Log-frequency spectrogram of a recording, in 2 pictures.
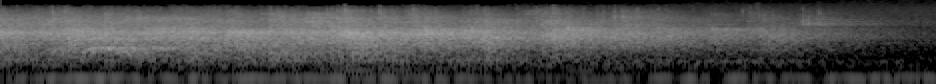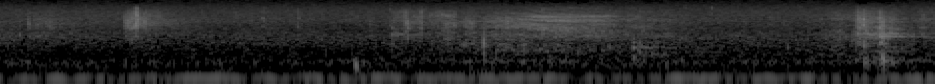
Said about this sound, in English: Let's give it up for Sarah. Let's welcome her up to the front.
